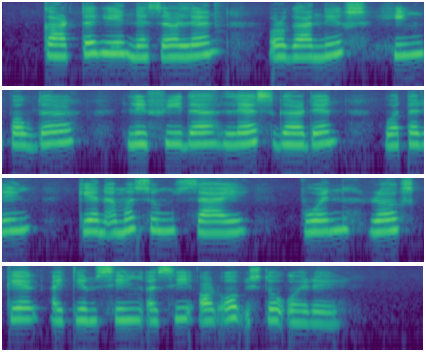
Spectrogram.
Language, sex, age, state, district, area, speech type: Manipuri, female, 30-45, Manipur, Kangpokpi, urban, read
